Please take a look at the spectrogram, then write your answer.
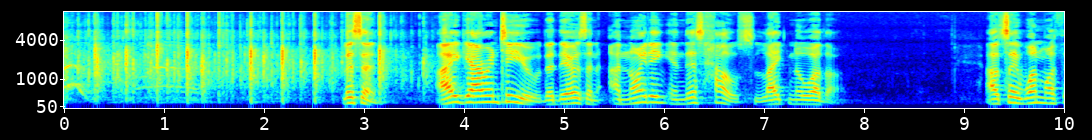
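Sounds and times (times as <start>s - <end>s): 
audience clapping hands in praise: 0.0s - 4.0s
speech: 2.8s - 7.8s, 9.2s - 9.9s.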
